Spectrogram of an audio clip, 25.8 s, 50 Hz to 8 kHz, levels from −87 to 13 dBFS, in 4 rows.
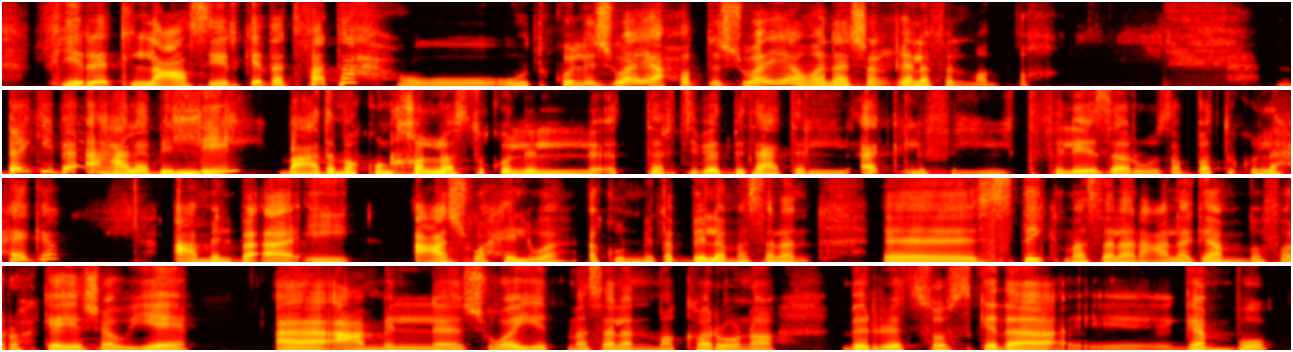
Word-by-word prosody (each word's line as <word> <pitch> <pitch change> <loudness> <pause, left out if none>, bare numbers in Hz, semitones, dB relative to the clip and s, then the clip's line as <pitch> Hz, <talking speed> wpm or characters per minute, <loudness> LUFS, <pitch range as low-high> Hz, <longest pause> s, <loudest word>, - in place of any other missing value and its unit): في 240 0 +1
لتر 235 -4 +2
عصير 180 +10 +3
كده 245 -1 +2
اتفتح، 295 - -1
وت 175 -2 -5
كُلّ 265 +4 +2
شوية 275 +3 +5
أحط 260 0 -2
شوية 255 +5 +3
وأنا 245 +1 +3
شغّالة 200 0 +2
في 205 - -9
المطبخ. 135 -6 -14 1.1
باجي 315 - +3
بقى 335 -4 +3
على 240 +1 +6
بالليل، 220 - +4 0.2
بعد 205 0 +3
ما 190 -2 +2
أكون 230 +6 +1
خلّصت 195 +1 +3
كُلّ 205 +1 0
ال 180 -5 -2
الترتيبات 170 +3 -3
بتاعة 195 0 +1
الأكل 190 - -3
في - - -14
ال 145 +1 -12
ت - - -14
فريزر 210 +5 +1
وضبّطت 185 +5 -6
كُلّ 230 0 -3
حاجة، 280 - -1 0.6
أعمل 215 -4 +2
بقى - - +4
إيه، 190 +1 -4 0.3
عشوة 190 -2 +2
حلوة، 165 -3 -3
أكون 210 +3 -6
متبّلة 185 0 0
مثلًا 175 -2 -3 0.4
آآ 160 -1 +2
Steak 200 +3 0
مثلًا 180 -2 -1
على 160 0 -2
جنب 175 -1 -2
فاروح 160 +2 -7
جاية 175 0 +3
شاوياه، 170 +1 +1 0.5
أ - - +6
أعمل 175 -2 +2
شويّة 175 +1 0
مثلًا 175 -1 -1
مكرونة 170 +1 -3 0.4
بالRed 170 +2 0
Sauce 190 -1 -3
كده 180 -2 +4
آآ - - -2 0.6
جنبه، 180 0 0
185 Hz, 140 wpm, -18 LUFS, 170-220 Hz, 1.1 s, على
